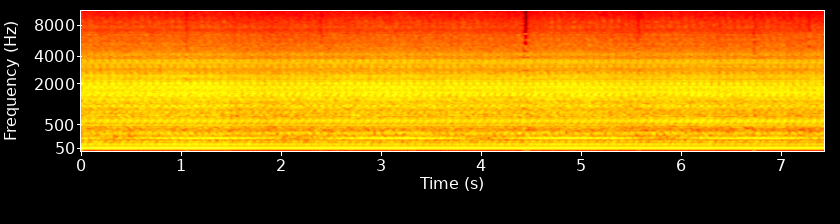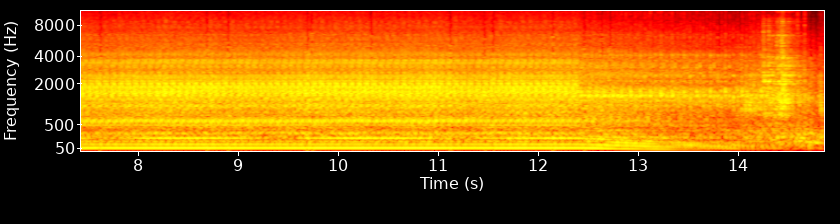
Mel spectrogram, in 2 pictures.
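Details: Large auction-bought diesel generator, engine previously repaired, run after adjusting the internal potentiometer toward 240 V (earlier error shutdown after about 10 seconds). Steady, even drone with electrical hum for about twelve seconds, then spins down.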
